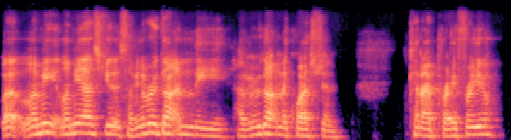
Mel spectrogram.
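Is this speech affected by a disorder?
No.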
